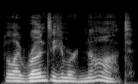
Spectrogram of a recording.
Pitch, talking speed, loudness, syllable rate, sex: 155 Hz, 300 wpm, -16 LUFS, 5.4 syllables/s, male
